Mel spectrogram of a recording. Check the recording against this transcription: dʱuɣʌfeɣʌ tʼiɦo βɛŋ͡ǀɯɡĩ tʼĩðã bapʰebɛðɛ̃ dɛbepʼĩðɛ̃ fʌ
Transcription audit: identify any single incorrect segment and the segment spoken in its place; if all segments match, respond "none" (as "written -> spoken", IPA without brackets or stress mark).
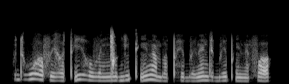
none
